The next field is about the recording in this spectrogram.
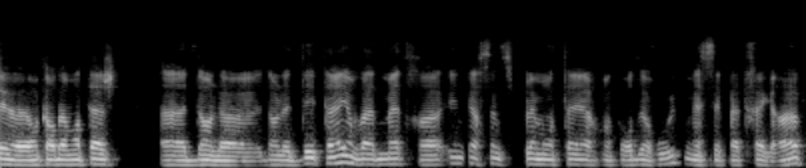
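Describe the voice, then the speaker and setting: Halting male radio host, muffled sound. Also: medium pitch. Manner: hesitant, halting, with many restarts. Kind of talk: moderating a radio panel. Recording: dull lo-fi radio audio.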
